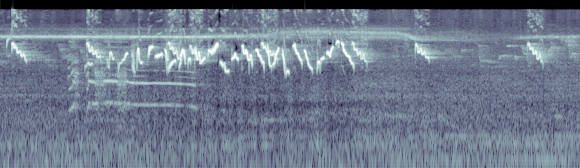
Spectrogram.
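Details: Kecial kuning, the lemon-bellied white-eye of Lombok, in a master recording meant to get lazy birds singing. A dense run of rapid high chirps lasts about three seconds, then two isolated falling notes follow.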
